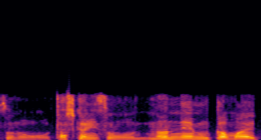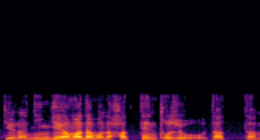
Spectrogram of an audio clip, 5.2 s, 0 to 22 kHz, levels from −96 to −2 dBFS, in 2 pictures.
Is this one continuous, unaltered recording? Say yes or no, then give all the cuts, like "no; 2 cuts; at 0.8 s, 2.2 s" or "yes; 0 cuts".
yes; 0 cuts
